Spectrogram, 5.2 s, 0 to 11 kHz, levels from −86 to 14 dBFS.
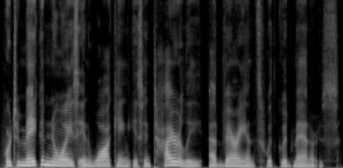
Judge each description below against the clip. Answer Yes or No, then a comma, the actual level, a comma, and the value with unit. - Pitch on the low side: No, medium, 185 Hz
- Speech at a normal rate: Yes, average, 165 wpm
